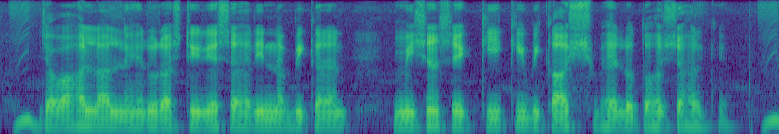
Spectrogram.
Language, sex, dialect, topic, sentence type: Maithili, male, Bajjika, banking, statement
